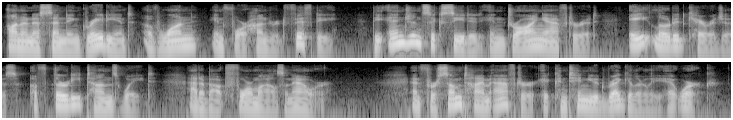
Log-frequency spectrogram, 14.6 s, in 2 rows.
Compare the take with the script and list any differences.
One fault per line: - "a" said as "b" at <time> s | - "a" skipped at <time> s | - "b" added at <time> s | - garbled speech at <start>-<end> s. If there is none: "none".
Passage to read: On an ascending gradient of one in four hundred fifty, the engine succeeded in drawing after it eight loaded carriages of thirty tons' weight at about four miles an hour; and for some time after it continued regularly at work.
none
